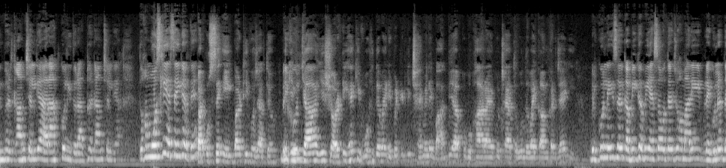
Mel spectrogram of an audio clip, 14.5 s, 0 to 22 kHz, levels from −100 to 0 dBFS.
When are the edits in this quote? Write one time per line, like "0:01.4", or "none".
none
